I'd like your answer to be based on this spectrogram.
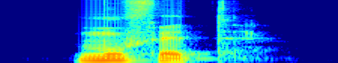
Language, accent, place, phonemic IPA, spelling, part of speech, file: French, France, Lyon, /mu.fɛt/, moufette, noun, LL-Q150 (fra)-moufette.wav
- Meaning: skunk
